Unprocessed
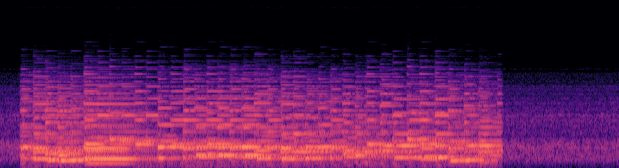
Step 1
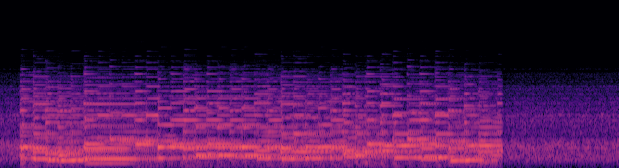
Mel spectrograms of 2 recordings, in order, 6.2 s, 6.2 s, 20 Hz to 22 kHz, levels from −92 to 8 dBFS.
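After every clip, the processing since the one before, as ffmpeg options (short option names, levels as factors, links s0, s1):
-af "acompressor=threshold=0.0447:ratio=4,volume=0.841"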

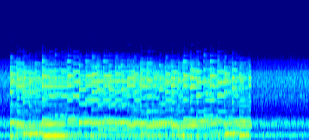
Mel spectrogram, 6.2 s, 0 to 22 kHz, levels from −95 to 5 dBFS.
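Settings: -af "firequalizer=gain_entry='entry(100,0);entry(160,12);entry(270,-29);entry(450,-4);entry(680,-22);entry(2100,8);entry(5600,-12)':delay=0.05:min_phase=1"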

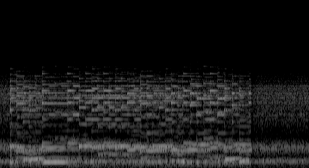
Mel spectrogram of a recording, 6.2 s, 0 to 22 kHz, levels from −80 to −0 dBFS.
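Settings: -af "acompressor=threshold=0.00794:ratio=2.5,volume=1.41"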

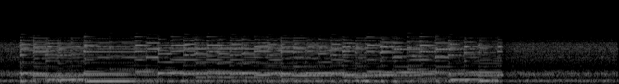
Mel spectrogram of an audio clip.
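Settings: -af "acrusher=bits=9:mix=0:aa=0.000001,volume=1.19"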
